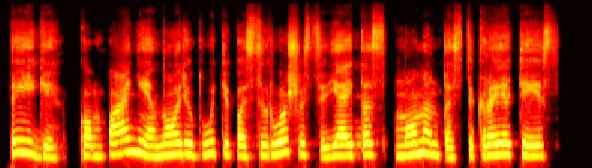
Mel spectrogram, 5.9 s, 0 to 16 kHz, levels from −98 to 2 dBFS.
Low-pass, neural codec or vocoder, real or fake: 14.4 kHz; codec, 44.1 kHz, 7.8 kbps, Pupu-Codec; fake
